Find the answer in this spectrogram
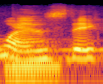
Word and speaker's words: Wednesday: E também tem palavras como Wednesday, que o D não é pronunciado.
